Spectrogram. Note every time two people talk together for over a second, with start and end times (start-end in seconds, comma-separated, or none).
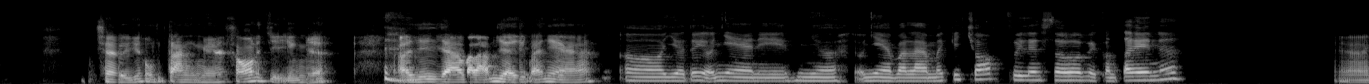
none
